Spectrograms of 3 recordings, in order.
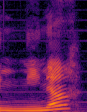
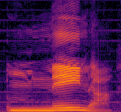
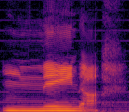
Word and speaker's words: Mnena: think that my name, a lot of people call me Nina or Mina, but it's actually Mnena. That's the correct pronunciation of my name. It's Mnena, and it means gift of God.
